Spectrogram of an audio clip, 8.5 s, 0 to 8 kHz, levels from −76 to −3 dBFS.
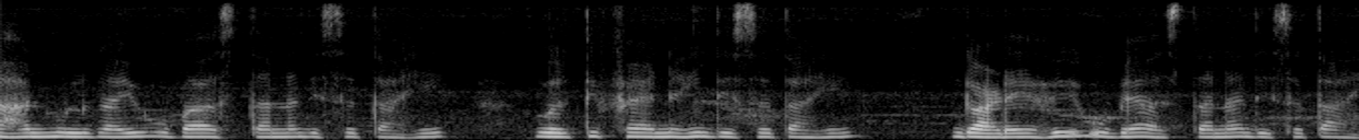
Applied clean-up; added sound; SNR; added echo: none; none; none; none.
